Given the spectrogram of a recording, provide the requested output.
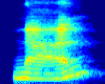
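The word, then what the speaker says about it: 难: Nan, nan, pronounced exactly like man.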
